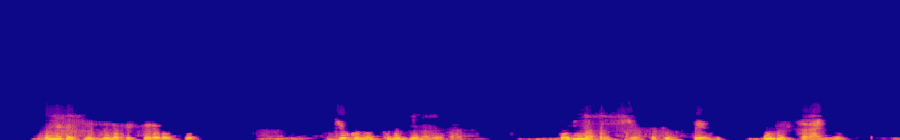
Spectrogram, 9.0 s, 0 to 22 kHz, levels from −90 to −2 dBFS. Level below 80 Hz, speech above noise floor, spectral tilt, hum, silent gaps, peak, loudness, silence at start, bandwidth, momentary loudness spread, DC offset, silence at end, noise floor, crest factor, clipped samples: -72 dBFS; 21 dB; -7.5 dB/octave; none; 2.02-2.50 s, 4.89-5.07 s, 7.29-7.44 s, 8.60-8.69 s; -4 dBFS; -18 LUFS; 0.35 s; 4.1 kHz; 21 LU; under 0.1%; 0 s; -38 dBFS; 16 dB; under 0.1%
